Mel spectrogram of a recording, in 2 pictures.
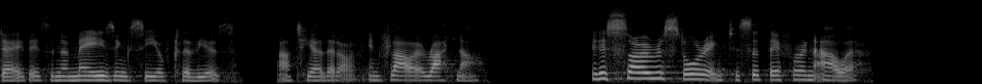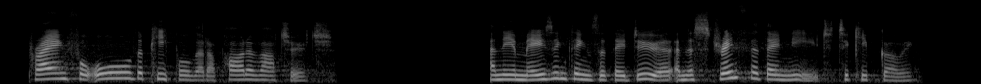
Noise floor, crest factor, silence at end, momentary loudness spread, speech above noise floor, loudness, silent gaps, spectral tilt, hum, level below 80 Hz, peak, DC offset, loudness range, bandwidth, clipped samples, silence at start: under -90 dBFS; 22 dB; 0.65 s; 13 LU; over 56 dB; -34 LUFS; none; -4 dB/octave; none; -86 dBFS; -14 dBFS; under 0.1%; 7 LU; over 20 kHz; under 0.1%; 0 s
